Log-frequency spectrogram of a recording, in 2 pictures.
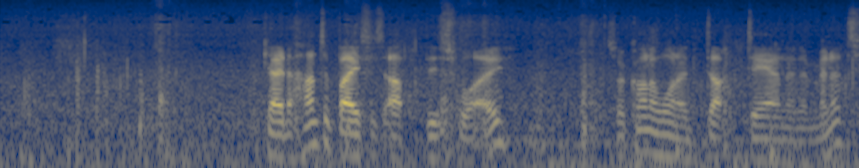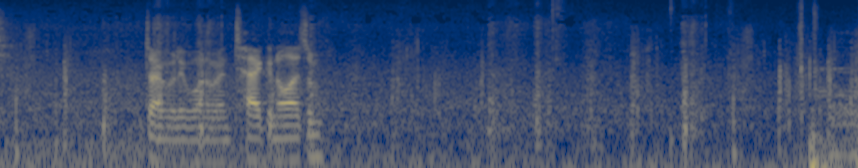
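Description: Footsteps swish through grass at a walking pace.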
